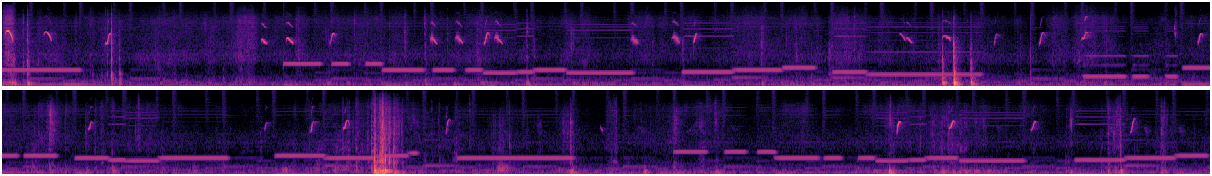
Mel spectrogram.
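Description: Newly hatched chicks peeping in short, high chirps again and again over background music with a stepping melody. Two sharp knocks cut through, one a little before halfway and a louder one about two-thirds of the way in.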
